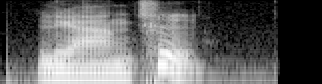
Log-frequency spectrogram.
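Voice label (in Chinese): "liang ci", Mandarin Chinese pinyin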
